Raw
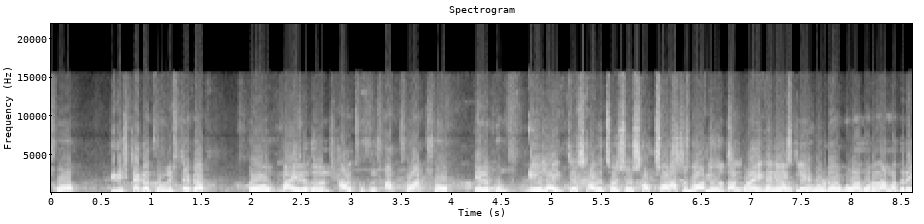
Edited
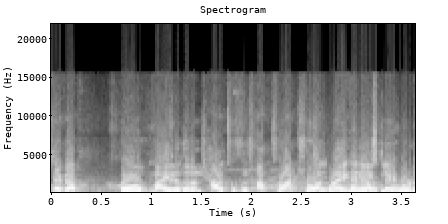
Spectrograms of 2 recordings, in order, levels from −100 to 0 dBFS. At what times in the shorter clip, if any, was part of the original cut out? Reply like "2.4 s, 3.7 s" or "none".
2.7 s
